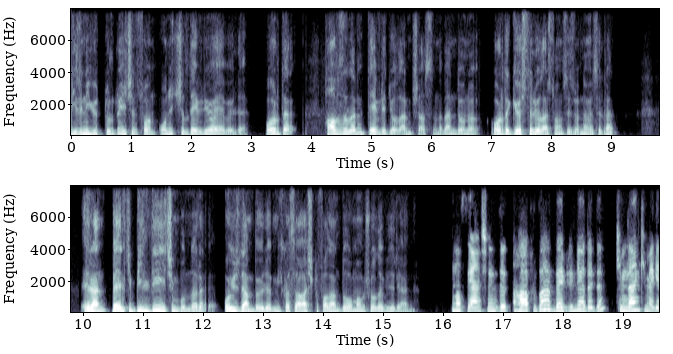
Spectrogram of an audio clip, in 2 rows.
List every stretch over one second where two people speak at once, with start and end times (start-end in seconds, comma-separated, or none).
none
